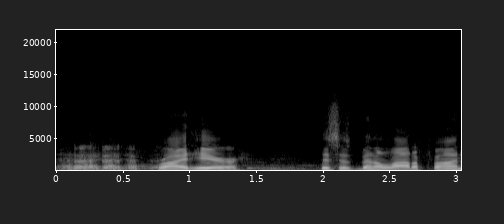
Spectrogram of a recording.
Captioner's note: laughing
